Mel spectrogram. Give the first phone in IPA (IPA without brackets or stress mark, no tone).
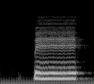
k͡p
